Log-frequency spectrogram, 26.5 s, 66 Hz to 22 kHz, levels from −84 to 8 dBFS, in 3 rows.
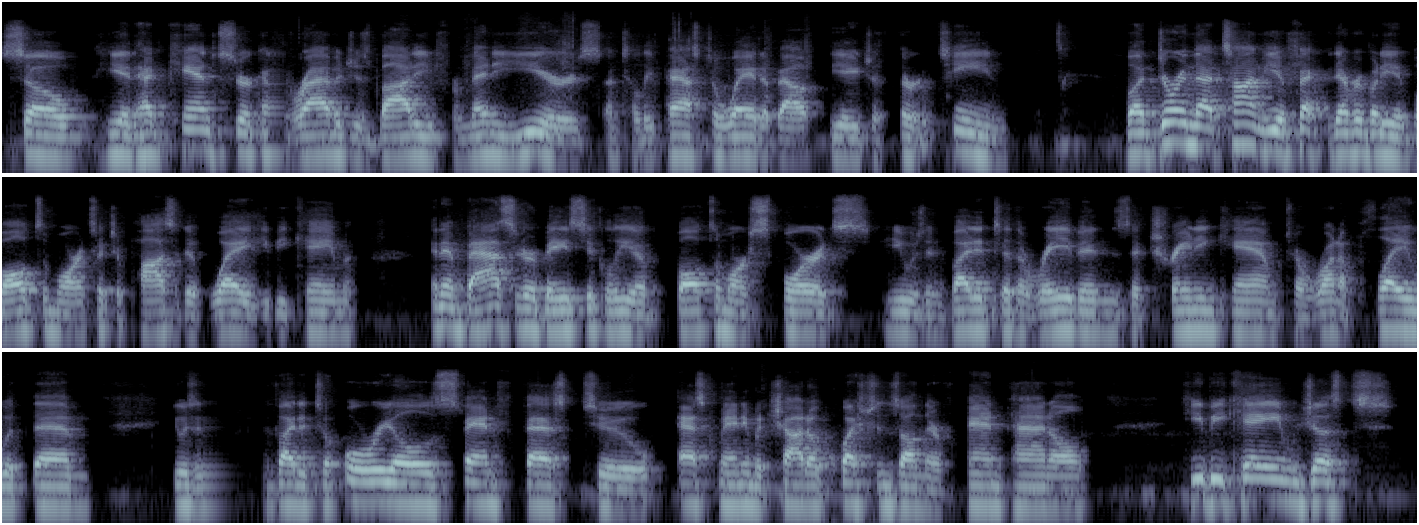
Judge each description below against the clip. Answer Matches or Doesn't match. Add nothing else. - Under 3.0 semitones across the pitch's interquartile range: Matches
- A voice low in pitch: Matches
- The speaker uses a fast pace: Doesn't match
